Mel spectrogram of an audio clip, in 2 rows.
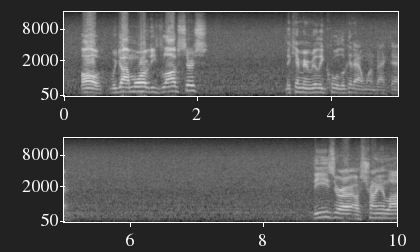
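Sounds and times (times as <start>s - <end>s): aquarium water rushing: 0.0s - 10.0s.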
